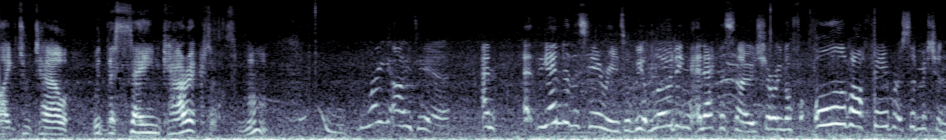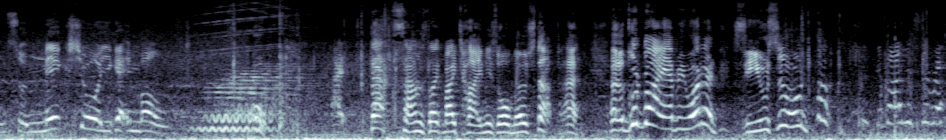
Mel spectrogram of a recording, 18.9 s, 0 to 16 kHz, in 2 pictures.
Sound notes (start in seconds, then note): 11.3 omninous time travel alert noise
